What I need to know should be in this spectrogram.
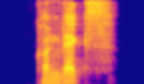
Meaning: convex
- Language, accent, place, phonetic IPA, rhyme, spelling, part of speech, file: German, Germany, Berlin, [kɔnˈvɛks], -ɛks, konvex, adjective, De-konvex.ogg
